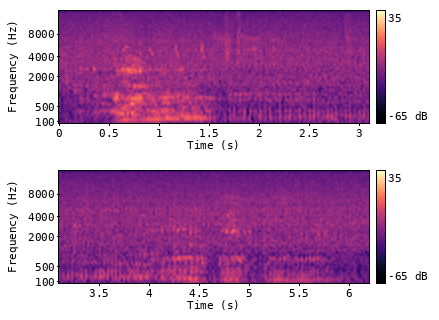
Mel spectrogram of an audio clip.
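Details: Hippopotamus female in defence mode guarding her young against another approaching hippo in the Vurhami River, Kruger National Park, South Africa. A deep, loud rumbling bellow for over a second, then sustained pulsing low grunts with short honking bursts. Faint vehicle hum.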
